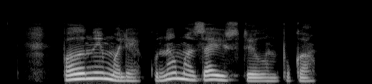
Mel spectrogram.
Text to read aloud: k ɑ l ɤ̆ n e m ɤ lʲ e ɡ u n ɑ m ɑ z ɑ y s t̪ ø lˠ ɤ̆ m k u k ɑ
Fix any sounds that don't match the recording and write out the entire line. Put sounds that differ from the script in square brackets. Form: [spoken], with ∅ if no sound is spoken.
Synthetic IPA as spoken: [p] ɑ l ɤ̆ n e m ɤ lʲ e [k] u n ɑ m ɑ z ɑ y s t̪ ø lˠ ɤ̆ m [p] u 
